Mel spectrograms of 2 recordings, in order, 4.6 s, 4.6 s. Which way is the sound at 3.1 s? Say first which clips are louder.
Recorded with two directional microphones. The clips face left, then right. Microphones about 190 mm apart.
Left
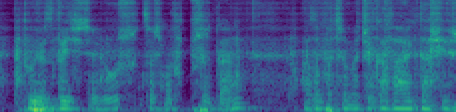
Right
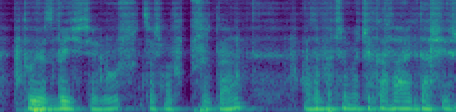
Right 6 dB; 25° right (ahead or behind).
